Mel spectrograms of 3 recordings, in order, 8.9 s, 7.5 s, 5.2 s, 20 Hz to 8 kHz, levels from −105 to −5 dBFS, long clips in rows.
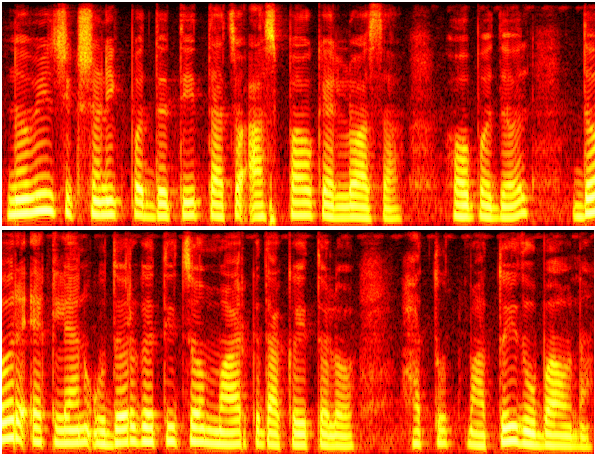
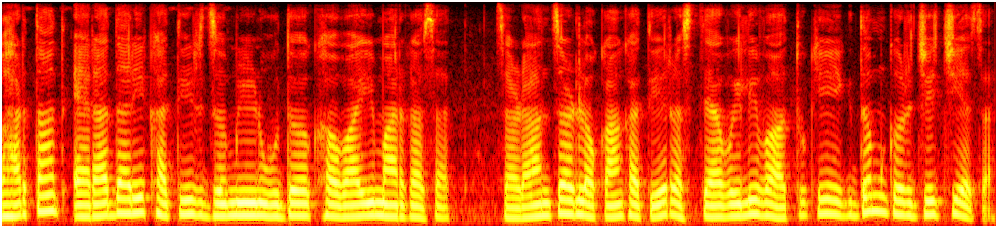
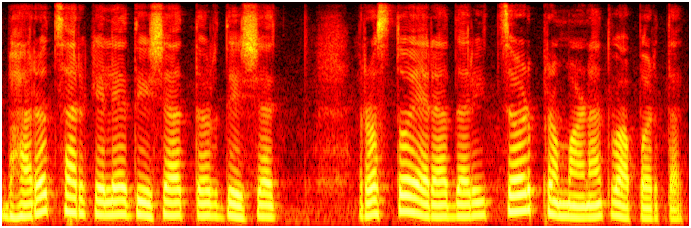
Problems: none marked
